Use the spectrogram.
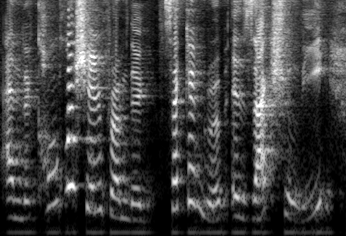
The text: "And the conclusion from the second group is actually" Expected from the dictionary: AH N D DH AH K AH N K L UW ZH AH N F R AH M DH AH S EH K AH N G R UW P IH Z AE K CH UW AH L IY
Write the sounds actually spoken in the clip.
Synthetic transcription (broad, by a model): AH N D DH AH K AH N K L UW SH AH N F R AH M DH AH S EH K AH N G R UW P IH Z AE K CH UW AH L IY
